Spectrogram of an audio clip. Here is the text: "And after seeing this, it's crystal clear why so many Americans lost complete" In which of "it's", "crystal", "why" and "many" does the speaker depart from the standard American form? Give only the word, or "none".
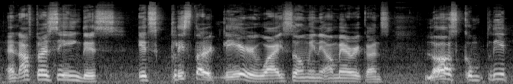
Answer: crystal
